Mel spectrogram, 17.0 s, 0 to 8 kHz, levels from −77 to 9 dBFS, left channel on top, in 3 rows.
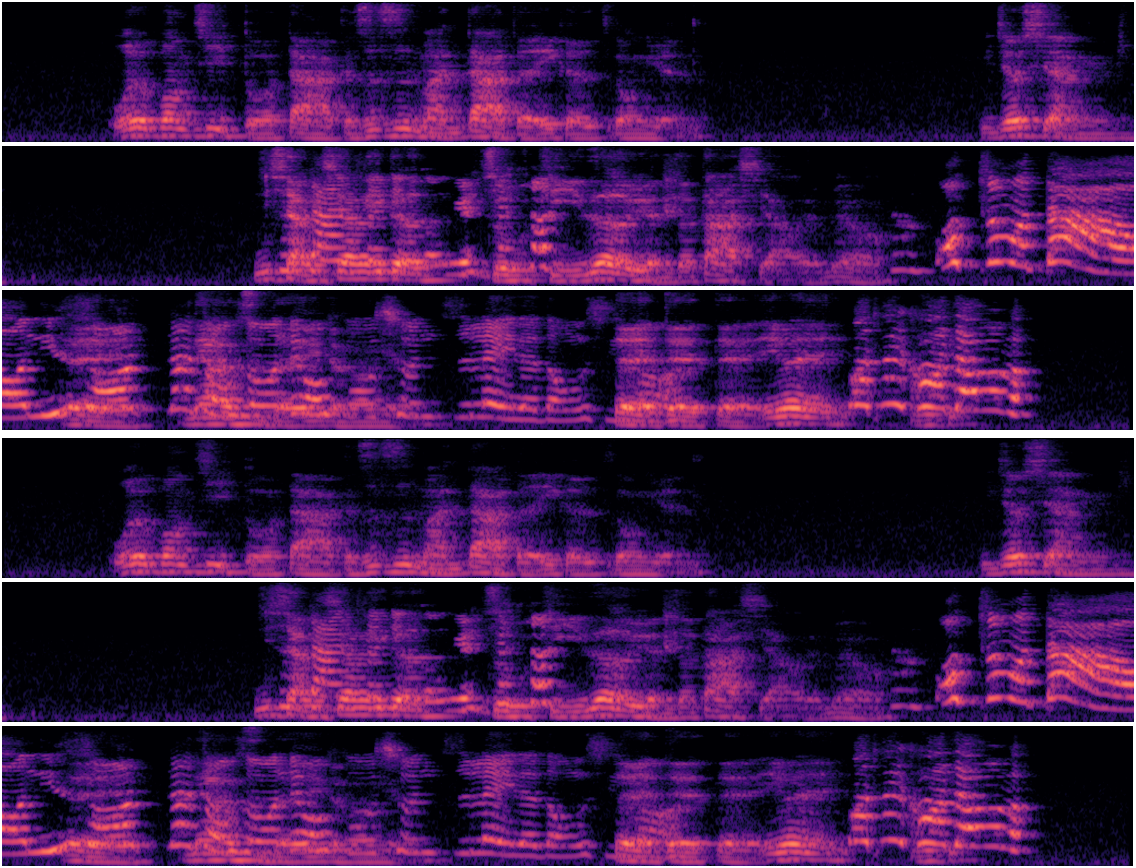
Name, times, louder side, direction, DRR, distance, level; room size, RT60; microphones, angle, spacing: voice 1, 0.5-3.5 4.9-5.7 6.9-10.1 11.6-13.4 14.4-15.6 15.9-16.0, left 2 dB, 45° left, 2.6 m, -25 dB
voice 2, 7.0-8.4 10.1-14.7 15.6-16.4, left 2 dB, ahead, 1.2 m, -22 dB
8.6 x 5.0 x 3.5 m
head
